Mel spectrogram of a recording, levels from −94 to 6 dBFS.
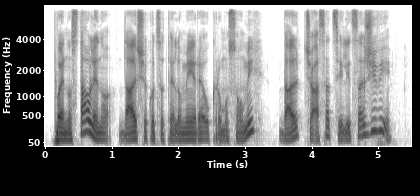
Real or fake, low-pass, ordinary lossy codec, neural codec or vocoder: real; 7.2 kHz; none; none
